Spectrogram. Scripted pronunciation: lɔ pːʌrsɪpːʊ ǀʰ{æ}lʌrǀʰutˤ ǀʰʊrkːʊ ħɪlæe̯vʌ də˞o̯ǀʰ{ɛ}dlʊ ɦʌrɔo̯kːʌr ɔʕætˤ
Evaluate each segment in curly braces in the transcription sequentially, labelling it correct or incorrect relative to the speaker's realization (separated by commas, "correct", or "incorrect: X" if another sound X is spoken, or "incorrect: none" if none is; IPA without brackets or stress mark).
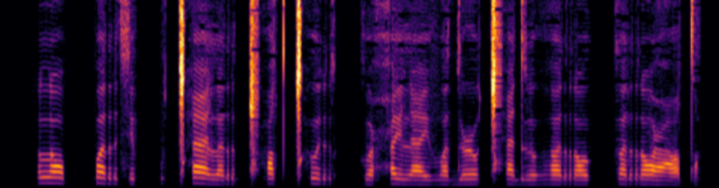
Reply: correct, incorrect: æ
